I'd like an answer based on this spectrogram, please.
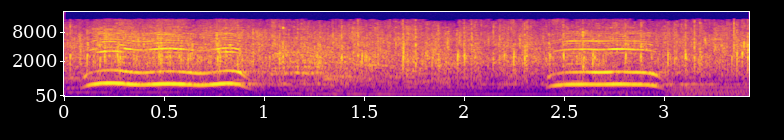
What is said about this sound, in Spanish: ¡Y aplausos fuertes para Bumpy!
